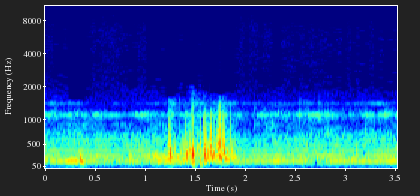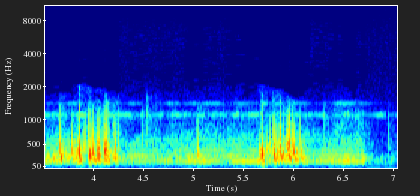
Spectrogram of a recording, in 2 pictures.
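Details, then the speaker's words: Bursts of bubbling, popping crackles with each breath over a steady low hum on lung auscultation in a teaching recording: moist rales, from liquid secretion collected in the bronchi. "При скоплении в бронхах жидкого секрета над лёгкими можно выслушать влажные шлипы."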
